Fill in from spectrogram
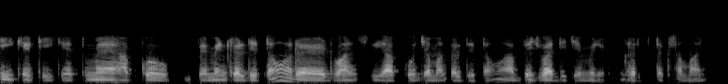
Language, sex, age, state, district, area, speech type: Hindi, male, 60+, Madhya Pradesh, Bhopal, urban, conversation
